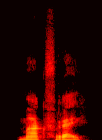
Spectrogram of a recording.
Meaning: inflection of vrijmaken: 1. first-person singular present indicative 2. second-person singular present indicative 3. imperative
- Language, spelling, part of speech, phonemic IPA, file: Dutch, maak vrij, verb, /ˈmak ˈvrɛi/, Nl-maak vrij.ogg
